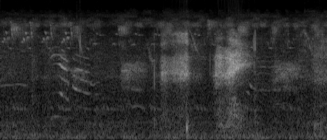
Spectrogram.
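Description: Birds calling: a few falling chirps about a second in, then three or four short harsh calls over the next couple of seconds.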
